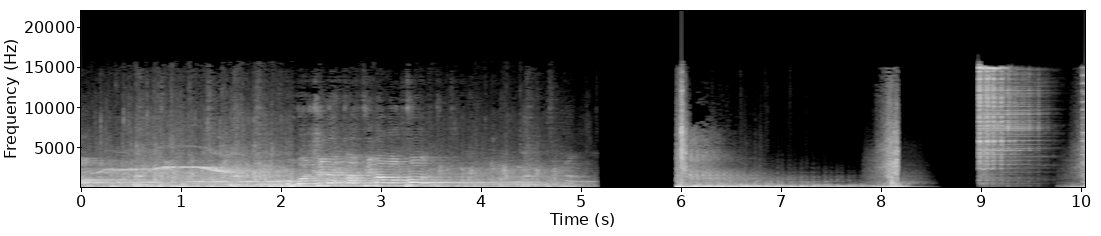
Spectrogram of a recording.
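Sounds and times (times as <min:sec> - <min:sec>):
bass-heavy hit: 0:06.0 - 0:08.6.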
